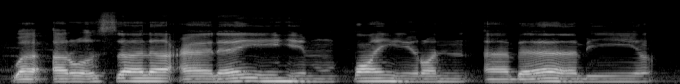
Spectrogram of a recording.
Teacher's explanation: Kita tebalkan ra sukunnya di sini. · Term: ra dibaca tafkhim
